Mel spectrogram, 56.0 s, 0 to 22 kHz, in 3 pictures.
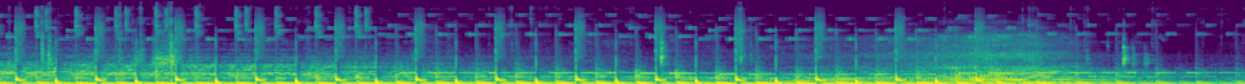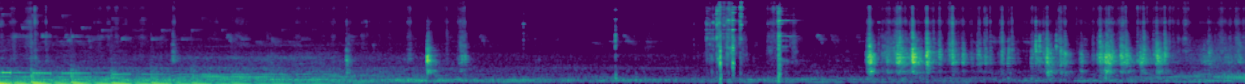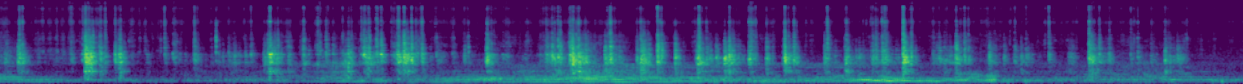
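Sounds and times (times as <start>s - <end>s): fast irregular metal clicking: 0.0s - 11.8s, 31.6s - 56.0s
scraping small metal parts: 0.0s - 25.9s, 29.1s - 56.0s.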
